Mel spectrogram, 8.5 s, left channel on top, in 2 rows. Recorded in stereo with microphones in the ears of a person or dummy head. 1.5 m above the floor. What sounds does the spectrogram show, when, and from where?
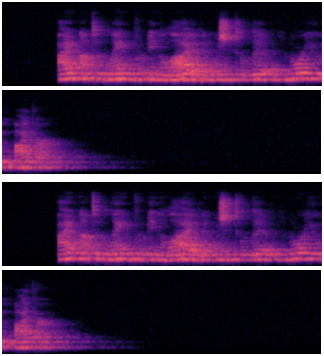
0.7 s a woman speaking: 10° right (ahead or behind), 1.6 m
